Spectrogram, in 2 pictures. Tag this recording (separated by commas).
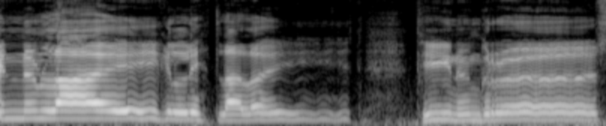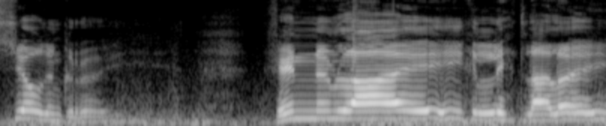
Male singing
